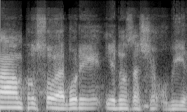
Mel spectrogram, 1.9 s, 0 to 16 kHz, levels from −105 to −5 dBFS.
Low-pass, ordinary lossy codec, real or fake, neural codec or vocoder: 14.4 kHz; Opus, 16 kbps; fake; codec, 44.1 kHz, 2.6 kbps, DAC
